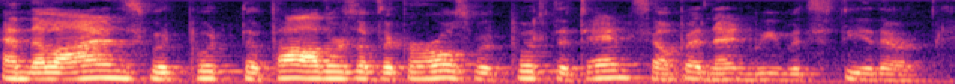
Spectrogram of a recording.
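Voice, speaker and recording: A woman's medium-pitched, monotone voice with flat intonation, at a fairly slow pace. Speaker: retired teacher, librarian and storyteller. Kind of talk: interview answer.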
